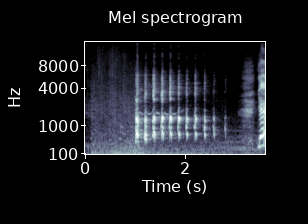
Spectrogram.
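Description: A young man laughs heartily close to a microphone.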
